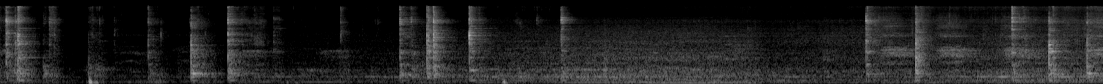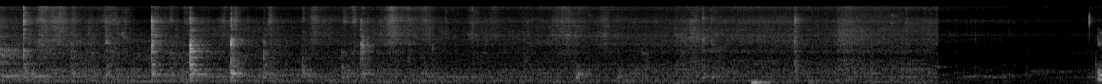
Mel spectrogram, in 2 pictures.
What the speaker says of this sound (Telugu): మ్యాంగో పచ్చడి ఇందులో వేసేసి ఇలా కలుపుకునేద్దాం.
